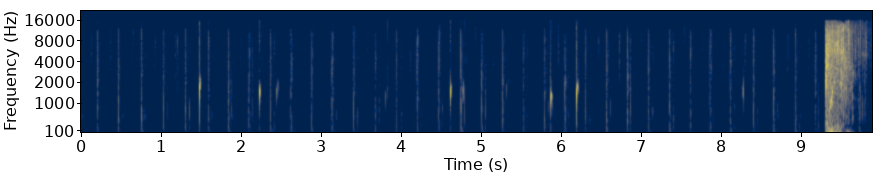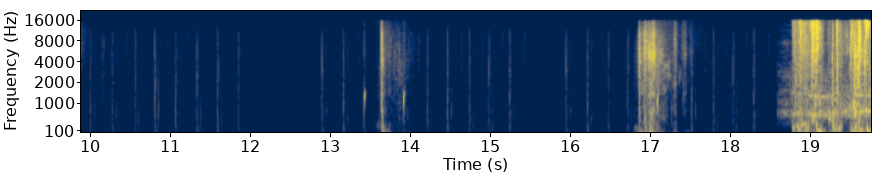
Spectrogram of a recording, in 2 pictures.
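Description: Soft game pops tick in quick succession.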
